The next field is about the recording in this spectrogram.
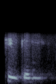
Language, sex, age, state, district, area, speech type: Punjabi, female, 30-45, Punjab, Barnala, rural, conversation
